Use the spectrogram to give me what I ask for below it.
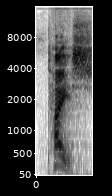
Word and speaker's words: Tice: Tice, just like it's supposed to sound.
